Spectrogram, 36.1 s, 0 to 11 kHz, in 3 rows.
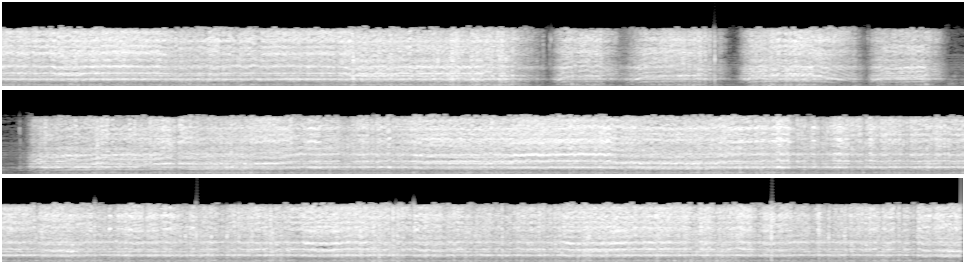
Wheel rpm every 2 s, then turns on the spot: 230, 230, 200, 90, 110, 80, 110, 190, 220, 220, 220, 230, 220, 230, 220, 230, 230, 230.
none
